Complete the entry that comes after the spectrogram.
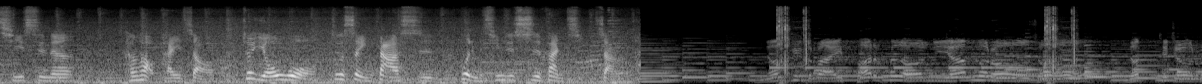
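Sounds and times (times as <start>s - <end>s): upbeat background music: 0.0s - 12.0s
camera shutter clicks: 7.8s - 8.2s, 10.4s - 10.9s.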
